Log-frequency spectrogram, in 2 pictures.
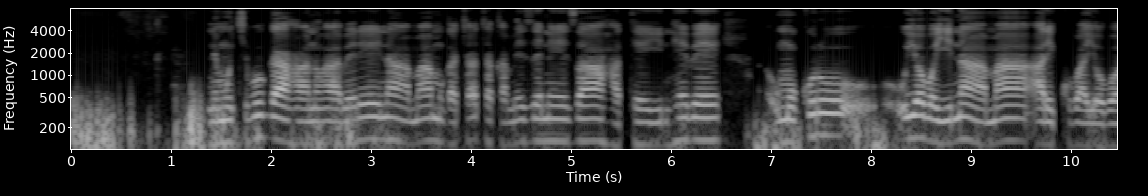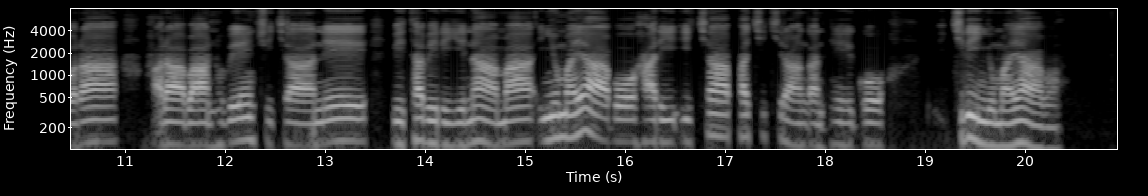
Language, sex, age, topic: Kinyarwanda, male, 25-35, health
